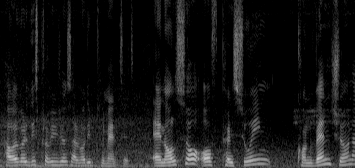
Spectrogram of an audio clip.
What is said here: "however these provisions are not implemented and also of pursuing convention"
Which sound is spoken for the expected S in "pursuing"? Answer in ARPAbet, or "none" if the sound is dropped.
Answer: S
